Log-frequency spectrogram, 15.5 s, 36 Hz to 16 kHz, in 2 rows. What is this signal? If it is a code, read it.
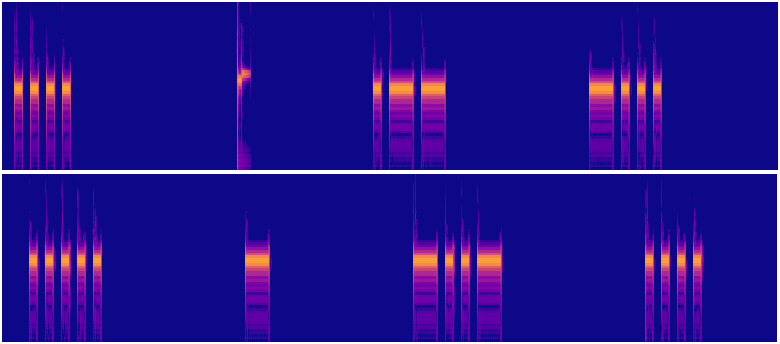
Morse code, heard as a keyed tone, about 15 wpm, spaced as for 5 wpm, 700 Hz. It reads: H WB5TXH
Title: USA Call Signs - 6 Characters - 6x Character Spacing - 15wpm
